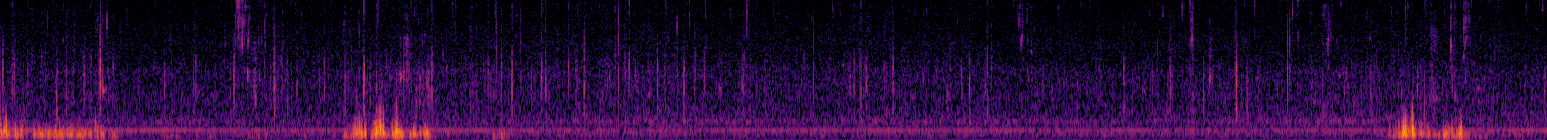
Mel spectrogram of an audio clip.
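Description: Quiet lakeshore ambience: small ripples lapping and ticking among the shoreline rocks over a steady low hum. Three short low rumbles come at the start, about three seconds in, and near the end.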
